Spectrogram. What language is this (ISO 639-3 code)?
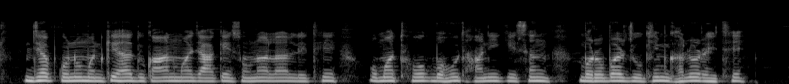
hne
